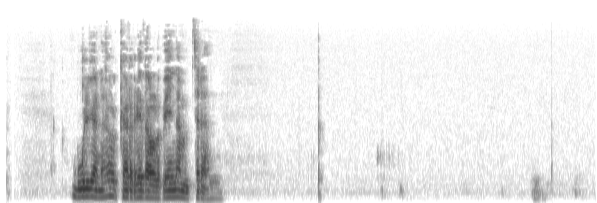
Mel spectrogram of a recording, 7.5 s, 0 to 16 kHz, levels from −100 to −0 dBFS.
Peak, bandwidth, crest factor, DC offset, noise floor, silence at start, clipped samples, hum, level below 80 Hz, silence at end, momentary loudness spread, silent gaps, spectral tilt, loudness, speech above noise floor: -12 dBFS; 11 kHz; 22 dB; under 0.1%; -77 dBFS; 0.9 s; under 0.1%; none; -76 dBFS; 4.75 s; 11 LU; none; -5.5 dB/octave; -29 LUFS; 49 dB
